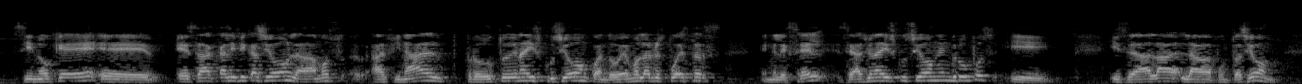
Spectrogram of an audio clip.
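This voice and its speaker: Fairly high-pitched man at a fairly slow pace, lively in intonation, very even in loudness, with audible room echo. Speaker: auditor at a public audit institution. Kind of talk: videoconference consultation. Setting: video call.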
